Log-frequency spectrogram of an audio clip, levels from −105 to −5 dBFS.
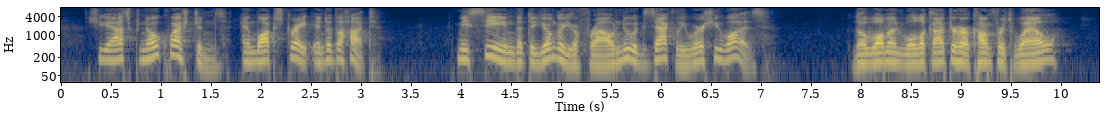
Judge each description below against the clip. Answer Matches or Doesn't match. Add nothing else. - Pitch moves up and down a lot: Doesn't match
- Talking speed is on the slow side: Doesn't match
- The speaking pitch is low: Doesn't match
